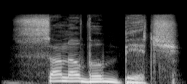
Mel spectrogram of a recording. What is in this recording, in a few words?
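reaction negative, male; survivor; coach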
